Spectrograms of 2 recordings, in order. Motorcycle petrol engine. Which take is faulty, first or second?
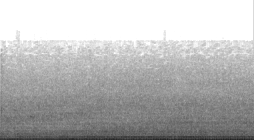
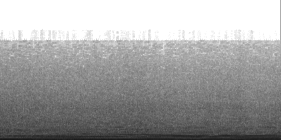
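second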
